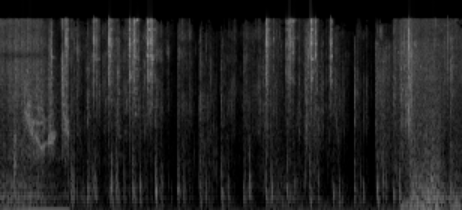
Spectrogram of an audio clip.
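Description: Quick footsteps run on a hard stone floor.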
